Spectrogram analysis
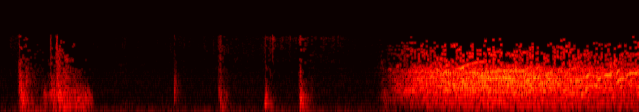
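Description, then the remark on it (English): A door opens with a short rattling burst, followed by a few sharp clicks and thuds, then a loud wash of crowd chatter and laughter swells up and continues. “That's exactly what I thought would be on the other side of that door.”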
